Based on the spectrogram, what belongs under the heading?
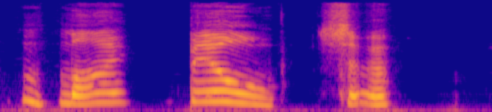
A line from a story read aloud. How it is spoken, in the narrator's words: the crying woman pleaded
